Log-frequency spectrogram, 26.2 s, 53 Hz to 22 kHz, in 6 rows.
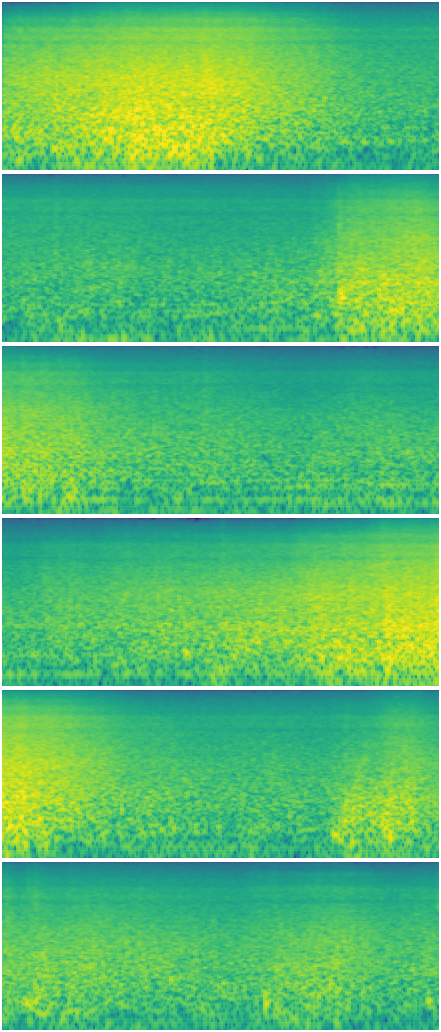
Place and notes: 芹壁村, Beigan Township - Sound wave
Sound wave
Zoom H6 +Rode NT4
馬祖列島 (Lienchiang), 福建省, Mainland - Taiwan Border, 13 October 2014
